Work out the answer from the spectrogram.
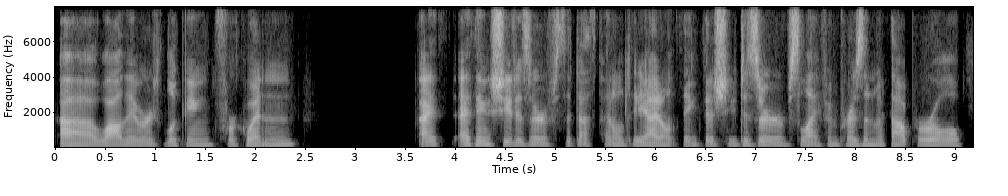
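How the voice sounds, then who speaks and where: A woman's voice: deep voice, little pitch movement, moderate pace, clear, resonant tone. A woman hosting a casual true-crime live stream, speaking bluntly and informally with the odd swear word.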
